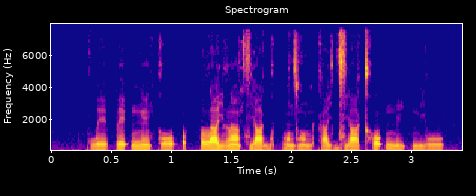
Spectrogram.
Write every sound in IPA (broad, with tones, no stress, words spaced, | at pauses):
kwe˨˩pe˦ʔ ŋẽ˧ko˨ʔ | la˦jlã˥˧t͡sja˧ ɡo˨p̚ɔ̃˧d͡zɔ̃˨˩nka˨˩j d͡zja˧kʰo˦ʔ n̪i˨ʔ mju˦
